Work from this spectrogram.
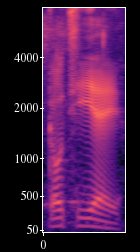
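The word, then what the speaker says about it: Gotye: exactly drinking water okay go ta go ta is that g-o-t-y-e is that how it's pronounced yes go ta sounds like yeah it sounds so much like goatee yeah all right um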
